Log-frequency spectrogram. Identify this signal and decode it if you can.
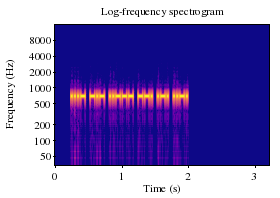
Morse code, heard as a keyed tone, about 52 wpm, 700 Hz. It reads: VK2GRF
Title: DXCC-100 Call Signs - 6 Characters - Repeated 3x - 50wpm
